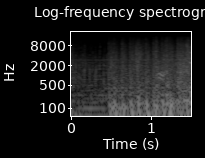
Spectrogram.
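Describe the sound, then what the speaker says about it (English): Sustained, fairly faint rattle of rapid gunfire in the Army of Two video game during a mission on the Lijiang River in China, starting after a brief lull and continuing as a dense low crackle. "They're still shooting."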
